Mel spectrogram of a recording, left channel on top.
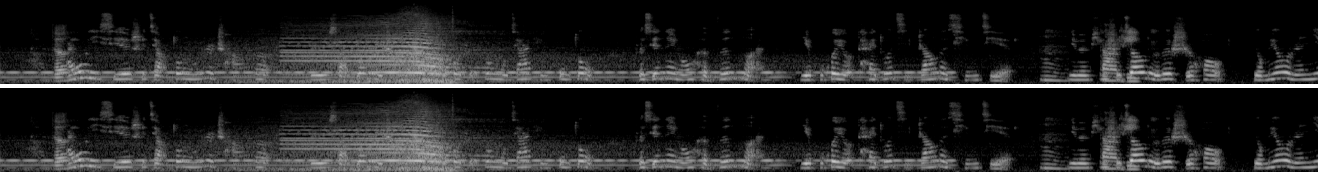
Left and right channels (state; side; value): identical; both; correlation 1.00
